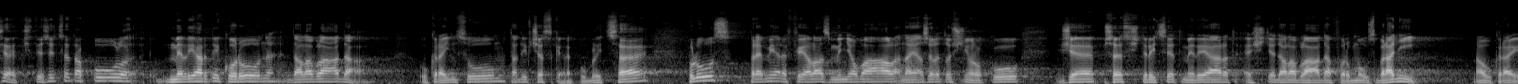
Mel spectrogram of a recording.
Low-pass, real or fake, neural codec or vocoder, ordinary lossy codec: 14.4 kHz; fake; vocoder, 44.1 kHz, 128 mel bands every 512 samples, BigVGAN v2; MP3, 96 kbps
